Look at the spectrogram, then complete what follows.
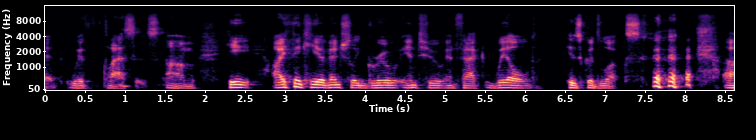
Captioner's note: laughs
